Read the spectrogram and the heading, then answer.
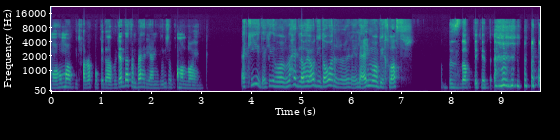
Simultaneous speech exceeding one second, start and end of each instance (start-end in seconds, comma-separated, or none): none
